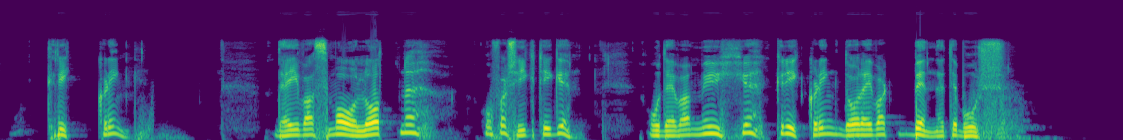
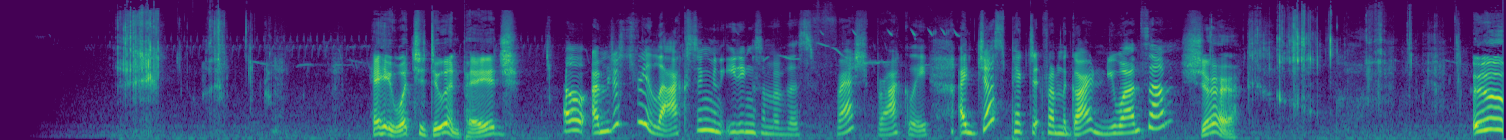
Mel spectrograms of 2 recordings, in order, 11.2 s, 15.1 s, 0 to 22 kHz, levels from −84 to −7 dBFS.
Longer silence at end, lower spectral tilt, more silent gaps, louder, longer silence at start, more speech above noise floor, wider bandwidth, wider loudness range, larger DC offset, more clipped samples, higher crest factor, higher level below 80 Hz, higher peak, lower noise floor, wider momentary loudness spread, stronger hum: first, 1.05 s vs 0 s; first, -6 dB/octave vs -3 dB/octave; neither; first, -16 LUFS vs -21 LUFS; second, 0.45 s vs 1.15 s; first, 74 dB vs 52 dB; second, 7.2 kHz vs over 20 kHz; about the same, 4 LU vs 5 LU; neither; neither; second, 16 dB vs 22 dB; first, -44 dBFS vs -54 dBFS; about the same, 0 dBFS vs -2 dBFS; first, -89 dBFS vs -72 dBFS; second, 14 LU vs 20 LU; neither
